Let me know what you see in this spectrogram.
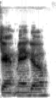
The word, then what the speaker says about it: DAMP3DMANGO: Just type in Damped Mango, DAMP3DMANGO, Damped 3D Mango, but it's pronounced Damped Mango.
